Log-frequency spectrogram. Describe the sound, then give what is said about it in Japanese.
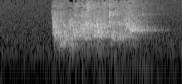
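Bathwater splashes and sloshes in a tub for about a second while someone records from the bath, a sudden burst of watery churning that fades out, with no voices. “今のこの水音があのあんなにチャラララーみたいなあれだと思って、そんなの何かよって感じですけどね、その上で全裸で、風呂から収録してるこのパーナインラジオなんですが”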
